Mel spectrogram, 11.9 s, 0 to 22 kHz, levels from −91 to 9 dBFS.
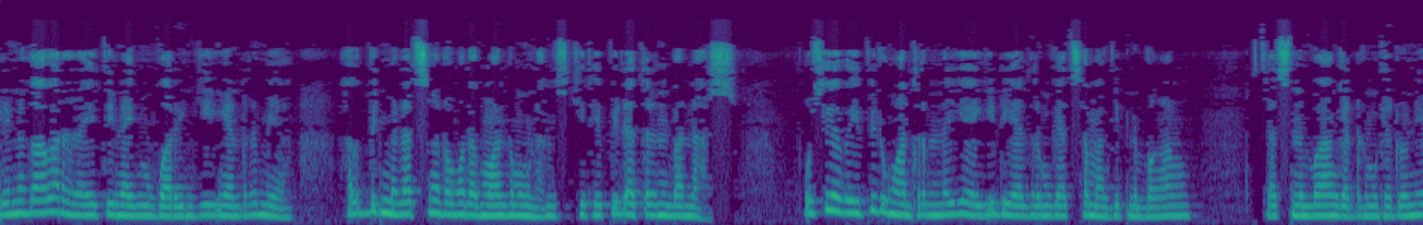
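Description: WMA compression throughout: the speech rings and sounds washy, with hiss breathing along with it and nothing above 15.4 kHz, likely from heavy transform coding near 24 kbps.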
